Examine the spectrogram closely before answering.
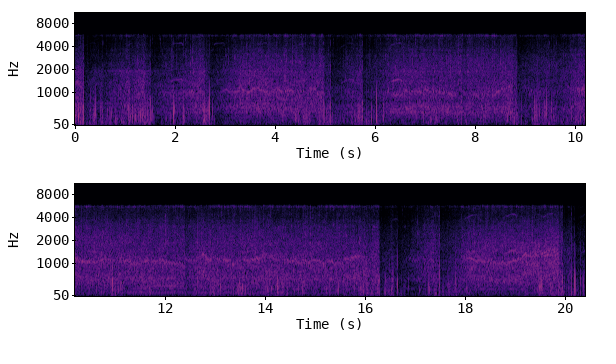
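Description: Steady rushing ride noise from a recumbent tadpole trike rolling along a concrete path: tyre noise and wind on the microphone, with short knocks every few seconds as the wheels cross the path joints, and a faint wavering whine.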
